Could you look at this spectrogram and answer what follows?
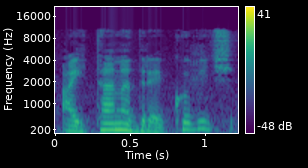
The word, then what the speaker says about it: Aitana Dreković: E sada, dok smo se dogovarali, smišljali smo i kako se ovo izgovara. Aitana Dreković, a knjiga poezije se zove Angara, i ona je dobila nagradu Milutin Bojić za 2017. godinu, ali tako? – Tako je.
